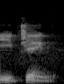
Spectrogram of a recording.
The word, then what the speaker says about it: I Ching: with the E Jing the character e is written as the letter i in the old way Gil romanization system and the Jing is spelled CH i n g in the modern pinin system it's written y i j i n g eing in English the iching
